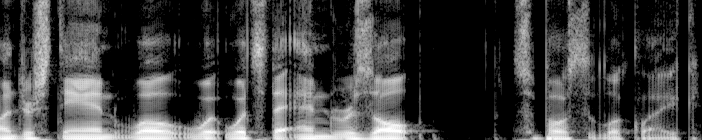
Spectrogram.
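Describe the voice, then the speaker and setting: A man talks at a fairly quick pace in an unremarkable speaking voice of medium pitch. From New York, the Bronx. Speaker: podcast host and filmmaker. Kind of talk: interview.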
